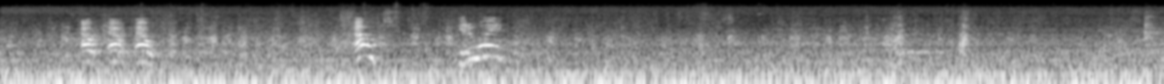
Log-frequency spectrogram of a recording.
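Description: Dogs giving a few short, high-pitched yips and whines: a quick run of three about half a second in, then a rising yelp and a short arching whine around three seconds, over a steady low rumble.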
